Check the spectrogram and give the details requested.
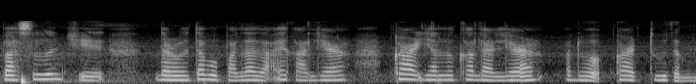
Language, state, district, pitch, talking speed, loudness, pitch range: Ao, Nagaland, Kohima, 205 Hz, 120 wpm, -20 LUFS, 190-215 Hz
